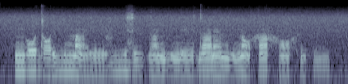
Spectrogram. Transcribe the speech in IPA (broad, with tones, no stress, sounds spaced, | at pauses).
ɲ oː˦ d ɔ˧ ɾ iː˦ m ã˦˨ ɣ eː˨ v iː˦ z iː˧ ɡ ã˧ ŋ i˧ n eː˧ d ã˦ ɾ ɛ̃˦ m ɨ˧ n ɔ̃˦˨ h ã˦ h ɔ̃˧ h ɨ˧ p i˦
